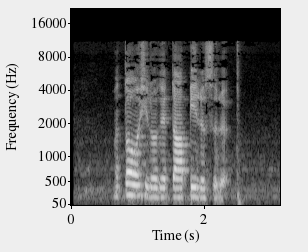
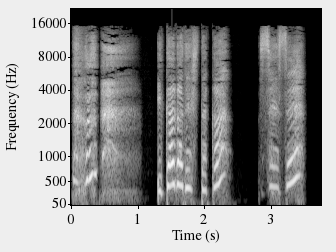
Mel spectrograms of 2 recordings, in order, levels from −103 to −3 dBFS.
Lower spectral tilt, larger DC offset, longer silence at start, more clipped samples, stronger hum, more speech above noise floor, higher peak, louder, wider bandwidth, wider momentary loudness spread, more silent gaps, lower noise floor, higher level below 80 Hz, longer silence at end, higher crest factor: first, -4 dB/octave vs -0.5 dB/octave; neither; first, 0.65 s vs 0 s; neither; neither; first, 34 dB vs 25 dB; second, -6 dBFS vs 0 dBFS; second, -22 LUFS vs -16 LUFS; second, 11.5 kHz vs 15.5 kHz; first, 19 LU vs 13 LU; neither; first, -56 dBFS vs -42 dBFS; about the same, -58 dBFS vs -54 dBFS; first, 0.6 s vs 0.25 s; about the same, 20 dB vs 18 dB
